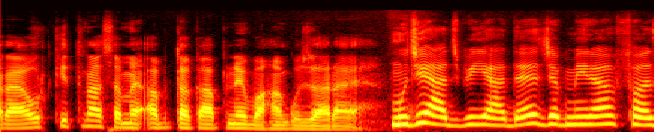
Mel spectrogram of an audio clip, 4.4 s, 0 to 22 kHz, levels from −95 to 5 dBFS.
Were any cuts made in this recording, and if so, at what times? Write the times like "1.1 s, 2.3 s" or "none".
2.4 s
